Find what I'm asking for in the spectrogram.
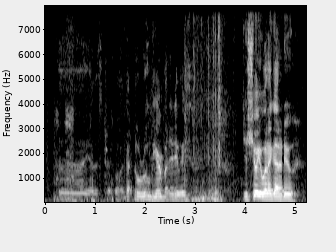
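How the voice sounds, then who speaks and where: A man with a medium pitch talks at a very fast pace, his intonation fairly even but his loudness swinging widely. Audible room echo and noticeable background noise fill the recording. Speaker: knifemaker. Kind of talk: live stream tutorial. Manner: casual, halting.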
